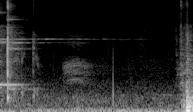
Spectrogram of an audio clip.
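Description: A wall switch clicked, with a thin ringing tone after the click that fades over nearly two seconds. A faint bird call comes about a second in.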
